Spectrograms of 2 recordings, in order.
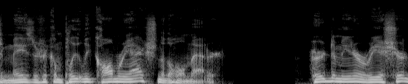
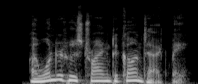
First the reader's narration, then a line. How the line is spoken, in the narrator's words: scared out of my wits, when my aunt calmly asks aloud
